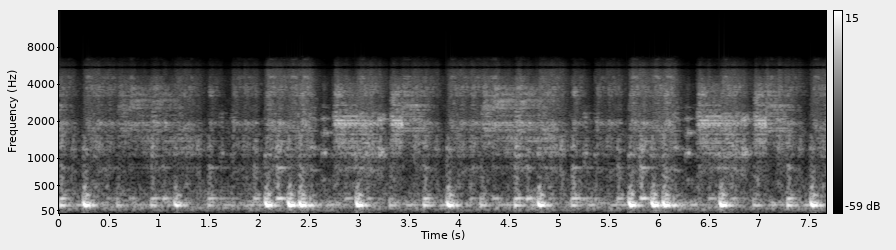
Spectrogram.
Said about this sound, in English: This is just some random, like, electric house beat.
